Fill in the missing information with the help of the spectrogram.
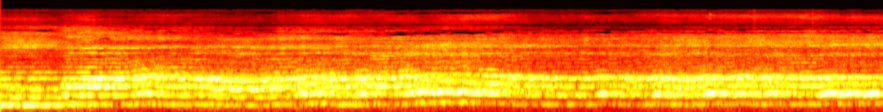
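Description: A man reciting the Qur'an in the melodic tilawah style, holding one long unbroken phrase whose pitch steps up and down in ornamented turns.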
